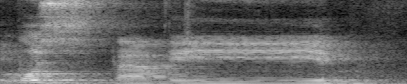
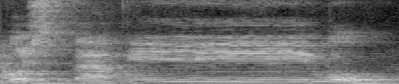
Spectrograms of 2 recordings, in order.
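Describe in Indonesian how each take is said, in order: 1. Kata ini berakhir pada konsonan m. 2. Kata ini berakhir dengan vokal pendek.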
